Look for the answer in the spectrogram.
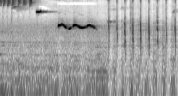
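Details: Kolibri ninja from Indonesia, a hummingbird singing vigorously in contest form: a high thin note, then a wavering whistle, followed by a fast series of sharp clicking ticks repeated about three times a second.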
